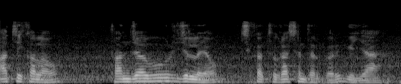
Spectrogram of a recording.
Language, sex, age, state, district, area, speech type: Bodo, male, 60+, Assam, Kokrajhar, rural, read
